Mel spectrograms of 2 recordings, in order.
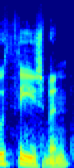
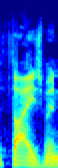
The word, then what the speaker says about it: Theismann: change your name because your name was Joe thieman and he said let's change it to thyman because it rhymes with Heisman so walk me through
